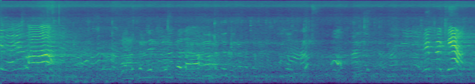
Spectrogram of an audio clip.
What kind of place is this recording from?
residential area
